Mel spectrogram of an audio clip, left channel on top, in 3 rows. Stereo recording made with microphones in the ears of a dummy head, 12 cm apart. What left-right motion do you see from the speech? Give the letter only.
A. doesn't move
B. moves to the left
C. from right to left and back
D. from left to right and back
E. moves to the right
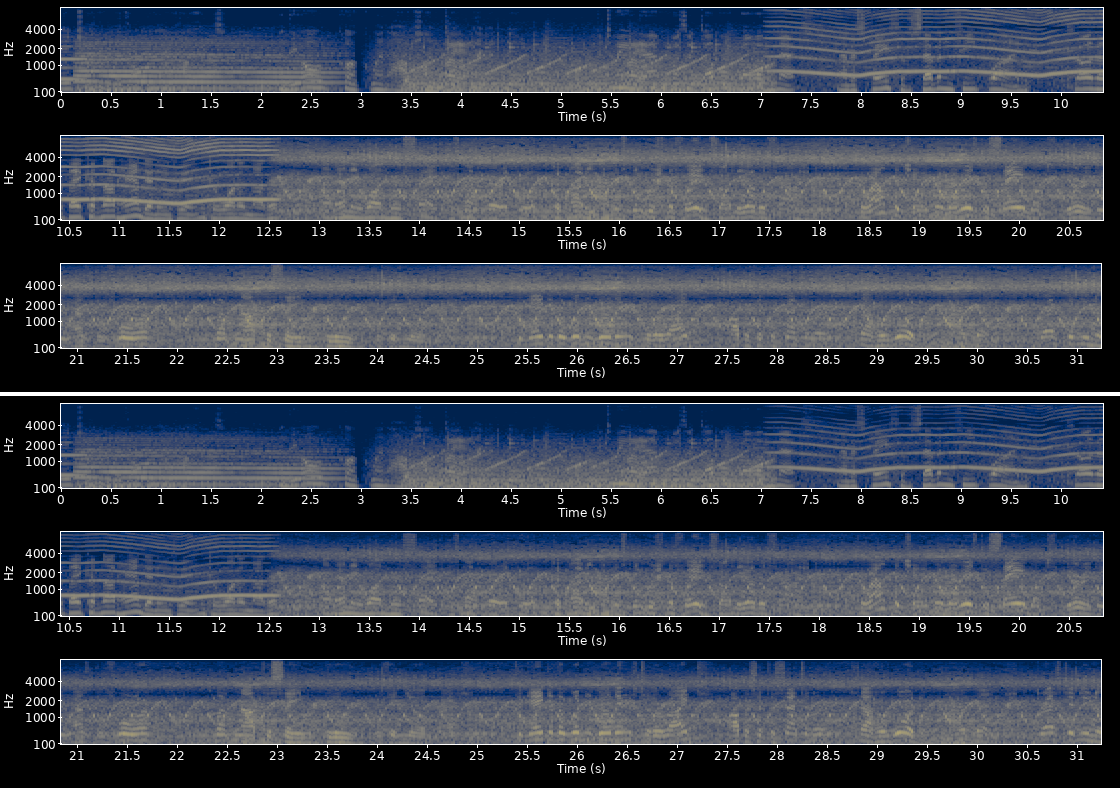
E.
